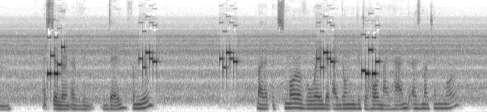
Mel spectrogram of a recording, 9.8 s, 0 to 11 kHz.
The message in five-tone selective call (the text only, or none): 28255 74976 74976 74976 32026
